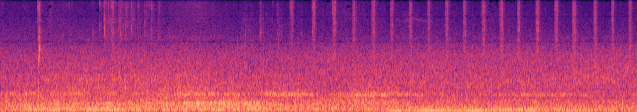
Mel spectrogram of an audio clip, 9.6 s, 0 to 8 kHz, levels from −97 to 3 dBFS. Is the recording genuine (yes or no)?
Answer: yes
